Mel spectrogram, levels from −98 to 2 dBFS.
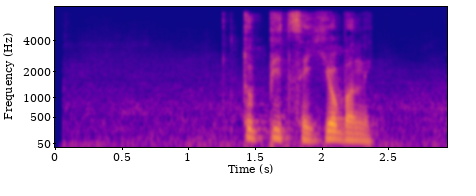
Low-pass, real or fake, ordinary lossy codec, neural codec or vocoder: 7.2 kHz; fake; none; codec, 16 kHz, 4 kbps, X-Codec, WavLM features, trained on Multilingual LibriSpeech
